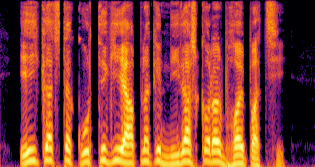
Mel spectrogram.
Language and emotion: Bengali, fearful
